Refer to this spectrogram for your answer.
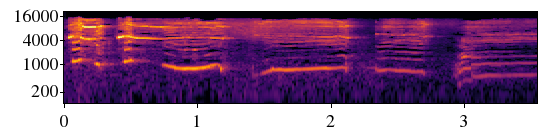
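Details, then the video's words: Berry the dog crying: drawn-out, high, wavering whines, each held for about half a second to a second, dropping slightly in pitch, with short breaks between. "Berry the crying dog"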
